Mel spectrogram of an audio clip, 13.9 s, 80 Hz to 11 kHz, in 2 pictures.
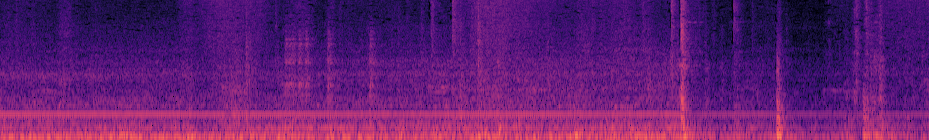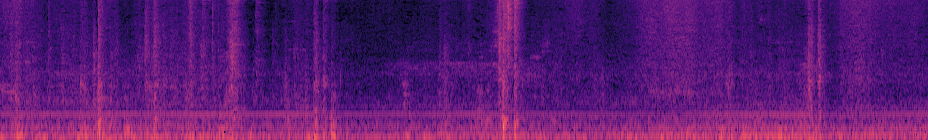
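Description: Inside a Mark 3 coach of an HST running on the rails as the train slows along a station platform: a low running rumble that eases after about five seconds, a steady hum, and a few sharp knocks.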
